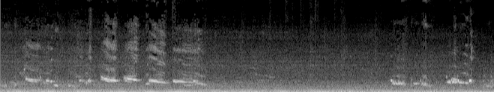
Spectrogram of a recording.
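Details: Magpie singing the whole time for more mango at a lunch stop in Cirillo Reserve, Middleton Grange, NSW, Australia. A burst of bright, falling warbled phrases, then a pause and a shorter second burst, over a low steady hum.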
